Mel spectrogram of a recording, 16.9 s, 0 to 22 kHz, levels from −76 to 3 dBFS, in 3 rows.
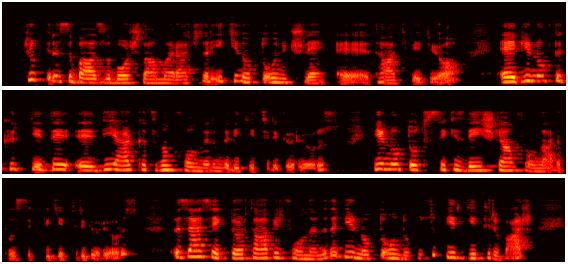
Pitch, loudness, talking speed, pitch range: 215 Hz, -33 LUFS, 125 wpm, 190-245 Hz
